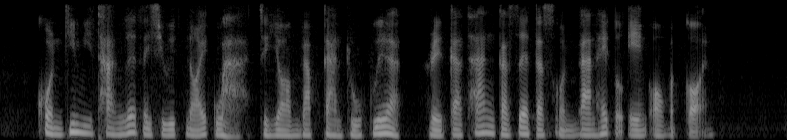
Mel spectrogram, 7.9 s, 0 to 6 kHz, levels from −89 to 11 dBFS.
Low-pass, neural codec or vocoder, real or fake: 5.4 kHz; codec, 16 kHz, 0.8 kbps, ZipCodec; fake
